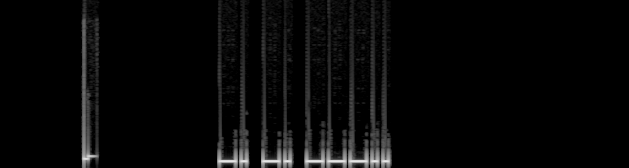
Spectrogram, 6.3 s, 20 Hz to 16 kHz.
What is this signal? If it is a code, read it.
Morse code, heard as a keyed tone, about 22 wpm, 700 Hz. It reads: NN8
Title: Common Cut Numbers - 3-Digit 22wpm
